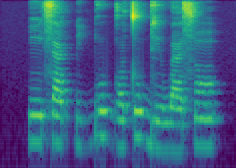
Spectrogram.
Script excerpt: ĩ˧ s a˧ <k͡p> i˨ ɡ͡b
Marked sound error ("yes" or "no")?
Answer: no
